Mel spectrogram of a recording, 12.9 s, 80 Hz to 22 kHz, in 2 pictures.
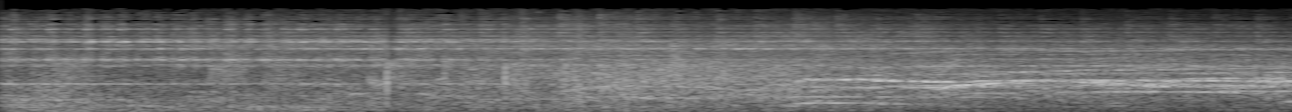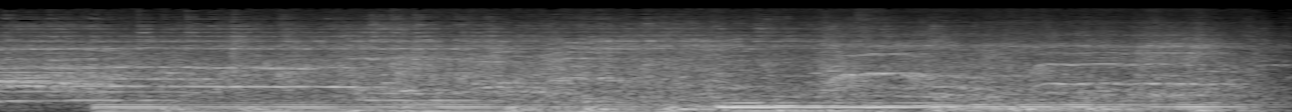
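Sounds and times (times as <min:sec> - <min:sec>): audience cheering and applauding: 0:01.8 - 0:12.9
whoops and shouts: 0:04.0 - 0:09.5, 0:10.4 - 0:12.6
recorded music: 0:06.9 - 0:12.9.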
